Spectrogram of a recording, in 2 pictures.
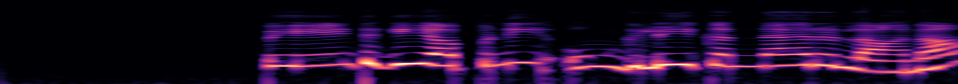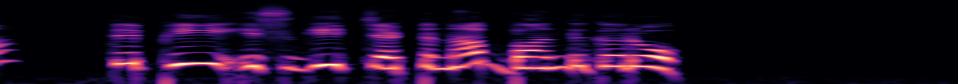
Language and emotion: Dogri, disgusted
